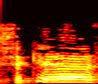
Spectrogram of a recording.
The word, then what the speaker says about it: Shakira: part of the song is Shakira Shakira that's what I use to let people know how to pronounce my name to make sure that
